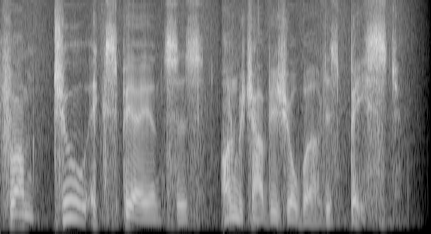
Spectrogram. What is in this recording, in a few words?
LoFi Phrases, LoFi Vocals; Vengeance Samples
